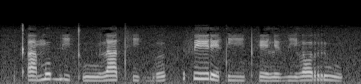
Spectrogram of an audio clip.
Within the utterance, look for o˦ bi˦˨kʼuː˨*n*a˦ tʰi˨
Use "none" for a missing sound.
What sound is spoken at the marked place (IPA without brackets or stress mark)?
l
